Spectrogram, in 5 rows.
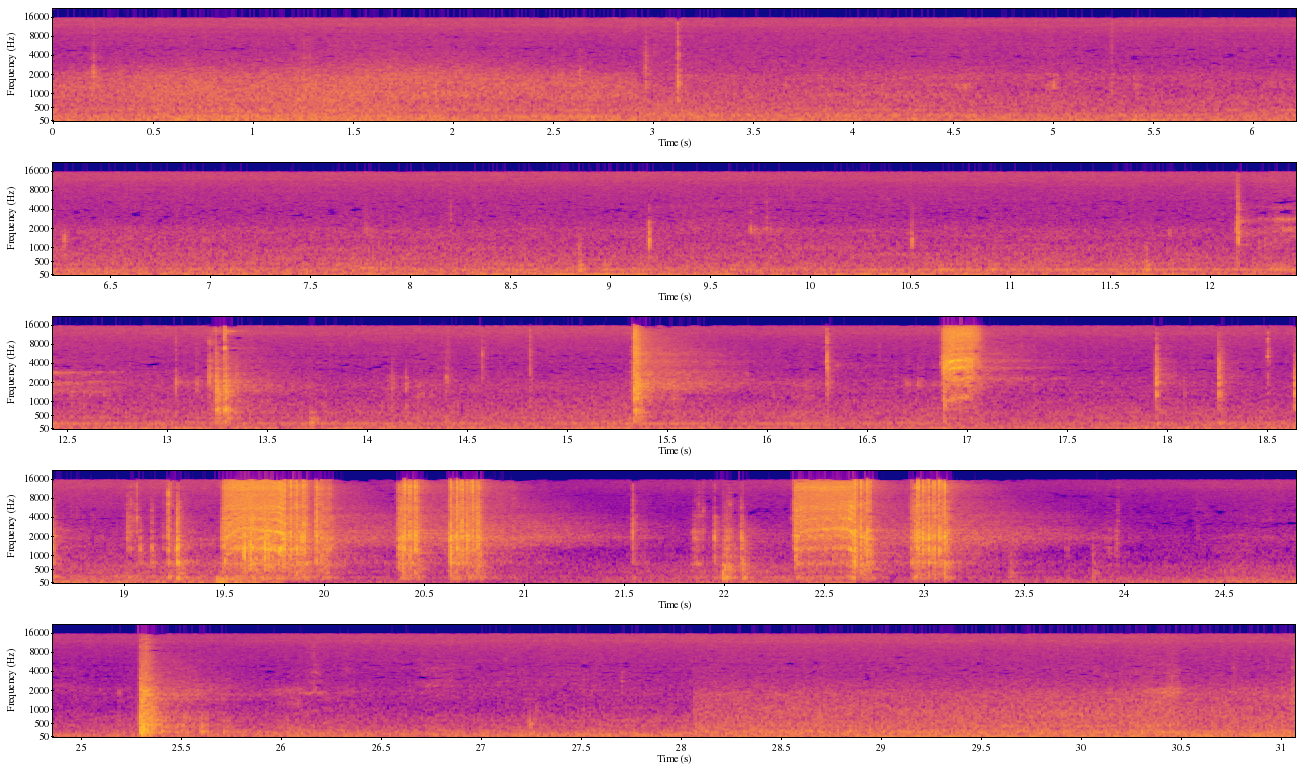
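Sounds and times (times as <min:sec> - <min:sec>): power tool bursts: 0:22.4 - 0:23.4.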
